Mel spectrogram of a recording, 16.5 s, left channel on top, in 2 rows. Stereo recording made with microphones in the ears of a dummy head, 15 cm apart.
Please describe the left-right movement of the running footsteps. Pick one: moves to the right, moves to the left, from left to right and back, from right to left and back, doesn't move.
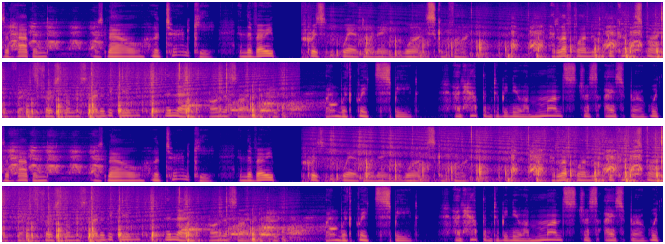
moves to the left.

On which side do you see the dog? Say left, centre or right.
right.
